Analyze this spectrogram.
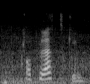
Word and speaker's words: oplatky: city, eating a little oplatky. Did I say it right? Oplatky. Oplatky, sorry.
